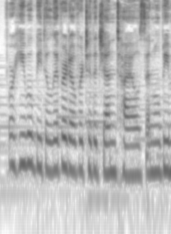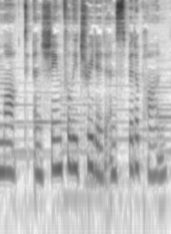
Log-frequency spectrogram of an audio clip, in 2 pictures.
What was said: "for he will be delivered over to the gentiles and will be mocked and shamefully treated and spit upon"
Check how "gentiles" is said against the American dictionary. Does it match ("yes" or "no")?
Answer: yes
